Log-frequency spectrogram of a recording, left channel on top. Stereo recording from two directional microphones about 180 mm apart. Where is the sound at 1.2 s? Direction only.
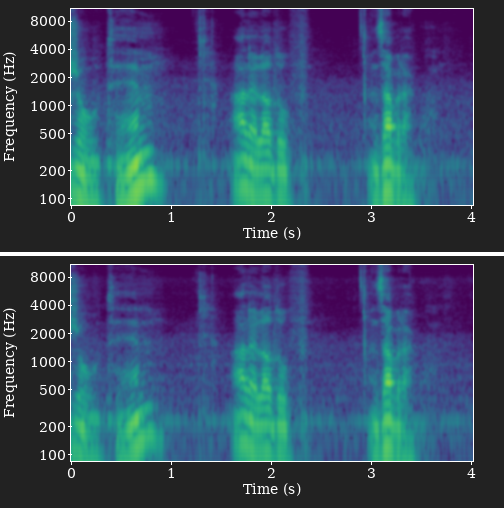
25° left (ahead or behind).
